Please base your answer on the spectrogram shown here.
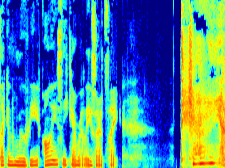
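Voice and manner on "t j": higher, drawn-out mock call. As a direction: imitate her summoning him from afar. Acts out Kimberly calling for T J.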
